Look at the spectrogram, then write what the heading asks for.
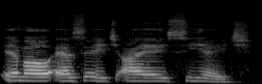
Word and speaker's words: משיח: Now that word is literally anointed, but it's a translation of Moshiach, Mem, Shin, Yod, Hey. Ashkenazic Hebrew pronounced Moshiach.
